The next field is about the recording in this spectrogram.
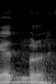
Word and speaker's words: Edinburgh: It's nice to hear you pronouncing Edinburgh correctly. – I had a teacher in middle school who was from Edinburgh, so I learned how to say it even with a bit of a brogue as well.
